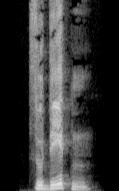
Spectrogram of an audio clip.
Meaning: Sudeten (mountain range)
- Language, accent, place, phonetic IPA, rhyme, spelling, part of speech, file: German, Germany, Berlin, [zuˈdeːtn̩], -eːtn̩, Sudeten, proper noun, De-Sudeten.ogg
